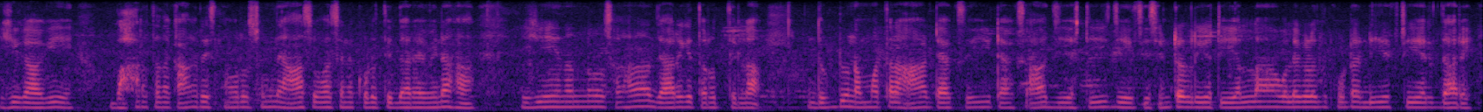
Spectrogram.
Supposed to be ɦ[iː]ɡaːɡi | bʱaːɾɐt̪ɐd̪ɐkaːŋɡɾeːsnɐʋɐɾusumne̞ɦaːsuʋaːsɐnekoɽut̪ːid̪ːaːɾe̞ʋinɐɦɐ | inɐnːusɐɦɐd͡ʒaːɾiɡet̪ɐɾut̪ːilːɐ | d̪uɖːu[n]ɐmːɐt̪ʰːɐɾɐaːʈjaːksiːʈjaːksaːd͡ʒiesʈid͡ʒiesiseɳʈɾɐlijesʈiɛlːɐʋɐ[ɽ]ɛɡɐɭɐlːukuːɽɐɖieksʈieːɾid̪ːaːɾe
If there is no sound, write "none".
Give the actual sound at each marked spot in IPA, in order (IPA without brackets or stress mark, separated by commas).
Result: iː, n, l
